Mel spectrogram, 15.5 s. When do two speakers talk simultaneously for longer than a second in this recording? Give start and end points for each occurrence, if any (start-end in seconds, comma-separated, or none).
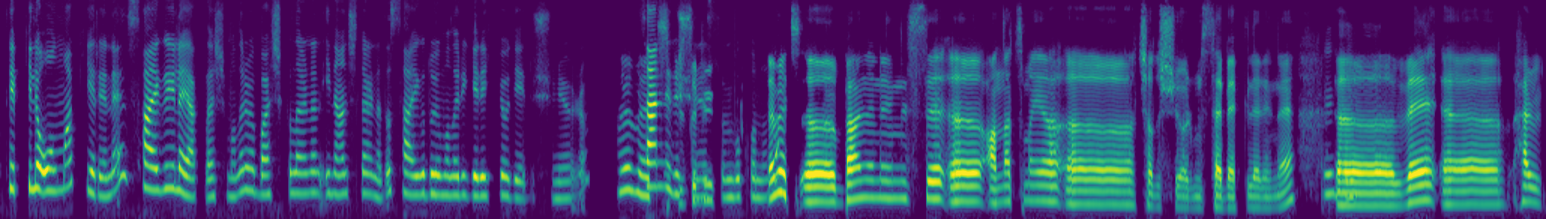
none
